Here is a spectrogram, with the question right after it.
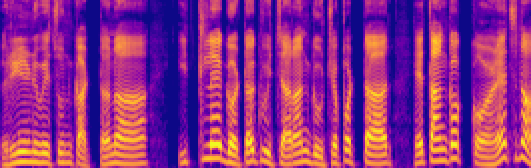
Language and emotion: Goan Konkani, surprised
